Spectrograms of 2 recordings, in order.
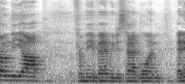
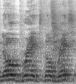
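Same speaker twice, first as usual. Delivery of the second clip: ordinary delivery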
